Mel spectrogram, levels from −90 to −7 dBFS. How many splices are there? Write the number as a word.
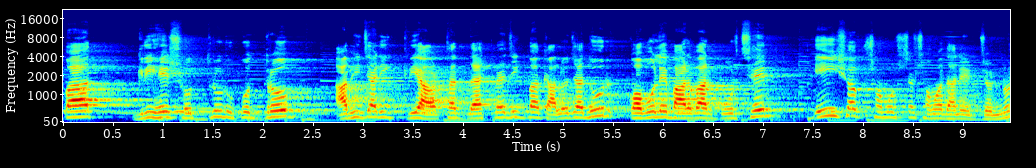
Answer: zero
